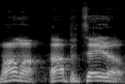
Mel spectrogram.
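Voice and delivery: shouting giant voice. Game master voices a stone giant calling across to another giant, hollering across. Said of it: "You hear him holler across".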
